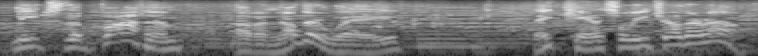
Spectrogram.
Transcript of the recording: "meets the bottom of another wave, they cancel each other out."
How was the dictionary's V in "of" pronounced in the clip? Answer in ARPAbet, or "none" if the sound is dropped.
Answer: V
